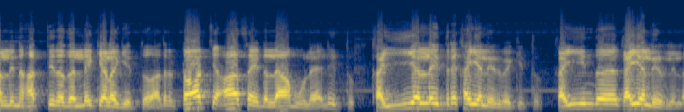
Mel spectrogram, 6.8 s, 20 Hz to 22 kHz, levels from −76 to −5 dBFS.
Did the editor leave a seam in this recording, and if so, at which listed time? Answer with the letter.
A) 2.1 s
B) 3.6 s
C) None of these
B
